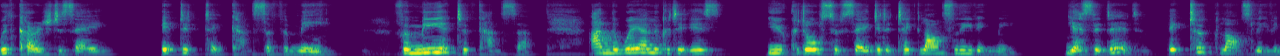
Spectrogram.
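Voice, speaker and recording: A woman with a British accent, fairly high-pitched, at a fairly slow pace, with ordinary pitch variation and big swings in loudness. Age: 60s. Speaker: breast cancer survivor. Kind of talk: casual chat.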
